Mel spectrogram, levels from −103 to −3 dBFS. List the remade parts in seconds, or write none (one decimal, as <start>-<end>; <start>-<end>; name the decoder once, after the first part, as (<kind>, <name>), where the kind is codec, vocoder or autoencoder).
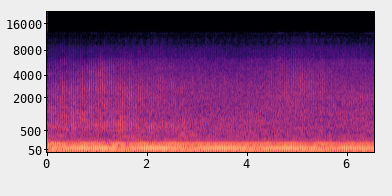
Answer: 0.0-0.7 (autoencoder, DAC-VAE)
